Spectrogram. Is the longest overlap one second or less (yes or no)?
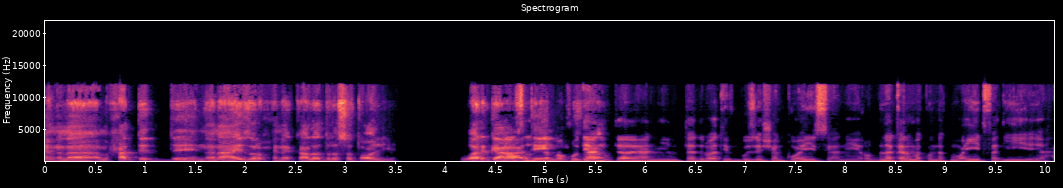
no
